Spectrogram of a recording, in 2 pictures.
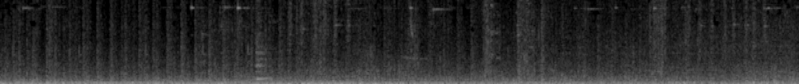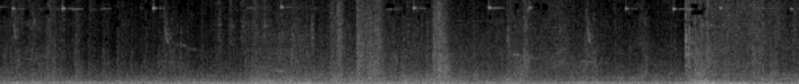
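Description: A squad in Ghost Recon Wildlands opens fire, with rapid, sustained gunfire and bursts stacking into a dense, loud fusillade that continues for several seconds.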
